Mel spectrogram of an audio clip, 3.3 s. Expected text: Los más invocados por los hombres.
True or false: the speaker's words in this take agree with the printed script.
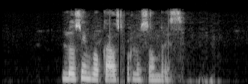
false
